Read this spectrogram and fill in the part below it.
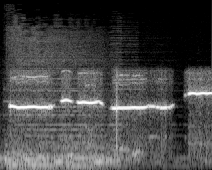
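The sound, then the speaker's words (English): A person whistles a short, bright tune, holding clear steady notes in several phrases broken by brief pauses, with a faint low background hum underneath. “I'm actually really good at whistling. Oh, well, give us a whistle.”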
